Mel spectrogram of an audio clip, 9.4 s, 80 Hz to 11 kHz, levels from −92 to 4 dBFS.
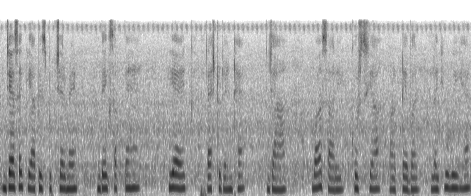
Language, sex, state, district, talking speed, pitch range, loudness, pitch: Hindi, female, Bihar, Kaimur, 140 wpm, 200-220 Hz, -22 LUFS, 210 Hz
